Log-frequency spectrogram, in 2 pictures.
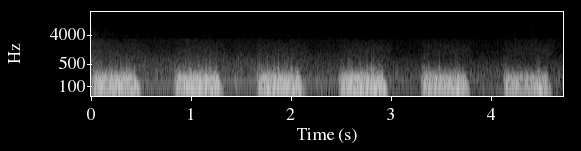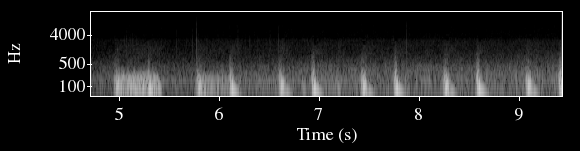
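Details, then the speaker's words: Simulated heart at about 73 beats a minute: a flat, constant-amplitude pansystolic murmur obscures both heart sounds, with a hint of the second sound at its end. The murmur is turned down, then restored; pansystolic murmur. "Notice that the sound envelope is flat. The murmur has constant amplitude. The murmur is pansytolic. It is obscuring both heart sounds."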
